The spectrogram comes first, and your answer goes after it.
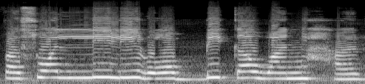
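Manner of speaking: slow melodic recitation; Quran recitation. Acted. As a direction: chant the verse slowly. Recites the verse. (धीमी तिलावत)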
